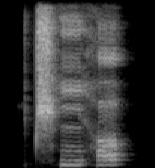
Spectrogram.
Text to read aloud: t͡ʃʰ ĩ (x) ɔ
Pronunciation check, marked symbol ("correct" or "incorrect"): incorrect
